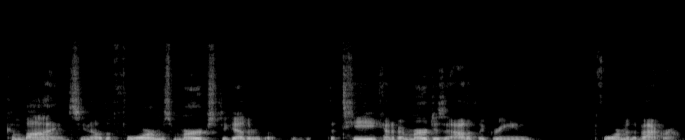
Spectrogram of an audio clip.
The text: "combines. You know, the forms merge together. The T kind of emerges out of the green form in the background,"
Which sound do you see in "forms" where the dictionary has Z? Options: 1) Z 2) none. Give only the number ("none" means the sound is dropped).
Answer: 1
